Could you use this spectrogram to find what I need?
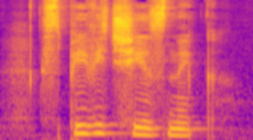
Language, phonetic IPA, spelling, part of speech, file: Ukrainian, [sʲpʲiʋʲːiˈt͡ʃːɪznek], співвітчизник, noun, Uk-співвітчизник.ogg
- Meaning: compatriot, fellow countryman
